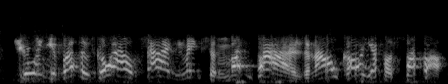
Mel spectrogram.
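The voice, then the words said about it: Imitates another person's voice, grandmotherly accent. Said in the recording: “Oh my God, you're my grandma... You have the same accent and everything.”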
